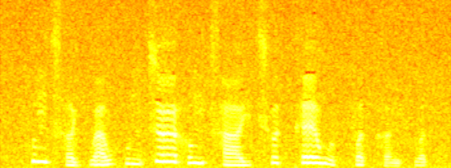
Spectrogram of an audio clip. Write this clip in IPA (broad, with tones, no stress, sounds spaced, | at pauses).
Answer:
t̪ ʊ˥ ŋ t͡sʰ ɐ˨˩ j kʷ aː˨˥ w kʷ ɪ˧ ŋ t͡s œː˥ h ʊ˧ ŋ t͡sʰ aː˨ j t͡sʰ ɵ˥ t̚ kʰ ɛː˥ w ʊ˨˥ k̚ f ɐ˧ t̚ h ɐ˨˩ n kʷʰ ɐ˨ t̚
